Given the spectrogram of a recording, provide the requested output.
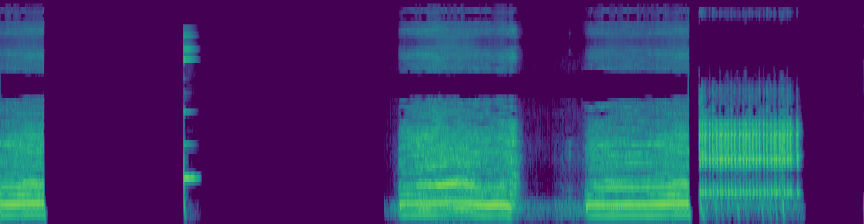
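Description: A bear makes low, drawn-out groaning growls, rough and throaty, each lasting about a second. The growls come in two main bursts, followed by a harsher, noisier rasp.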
